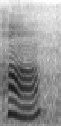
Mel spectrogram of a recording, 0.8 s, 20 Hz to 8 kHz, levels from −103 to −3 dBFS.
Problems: none marked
